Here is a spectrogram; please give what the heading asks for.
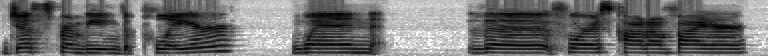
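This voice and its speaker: Female panelist, clear resonant voice, slightly high, emphatic and sweary in casual talk. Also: flat delivery, drawn-out words, a bit bright. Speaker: podcast panelist and player. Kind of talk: casual chat.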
